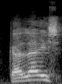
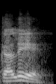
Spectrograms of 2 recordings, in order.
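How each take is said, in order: First: The name is pronounced the Greek way. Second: The name is pronounced the French way. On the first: The person named is Greek. The speaker calls it right. "ya que son griegos" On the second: The person named would be French. The speaker calls it wrong. "y no franceses"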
